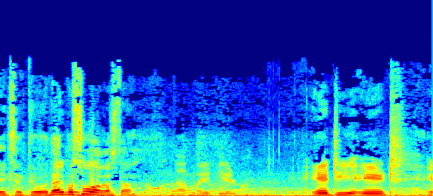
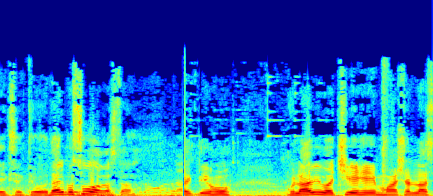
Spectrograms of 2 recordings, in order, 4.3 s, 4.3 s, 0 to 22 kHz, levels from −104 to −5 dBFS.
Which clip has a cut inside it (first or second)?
second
